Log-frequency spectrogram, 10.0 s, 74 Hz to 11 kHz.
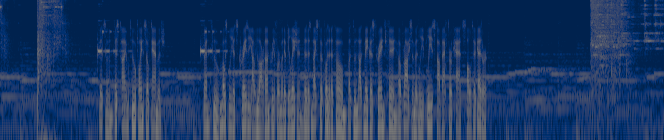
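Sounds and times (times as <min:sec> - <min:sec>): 
glass shattering video game effect: 0:00.0 - 0:01.2, 0:08.8 - 0:09.9
speech: 0:01.5 - 0:07.7.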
